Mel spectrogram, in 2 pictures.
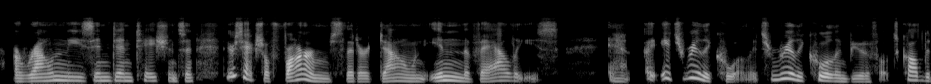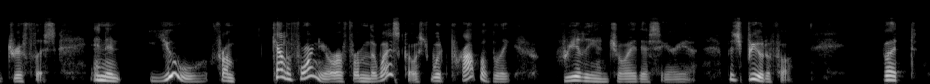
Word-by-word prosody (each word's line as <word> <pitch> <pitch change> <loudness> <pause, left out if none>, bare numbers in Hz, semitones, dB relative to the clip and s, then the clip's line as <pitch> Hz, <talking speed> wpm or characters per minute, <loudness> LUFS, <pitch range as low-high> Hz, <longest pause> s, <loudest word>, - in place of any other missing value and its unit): around 160 +7 +3
these 175 -3 -1
indentations, 175 0 -2
and 155 0 -2 0.3
there's 390 - +1
actual - - +1
farms 155 - +4
that 140 -1 -2
are 135 0 -1
down 145 -1 0
in 175 +2 +2
the 140 - -2
valleys, 165 +7 -4 0.5
and - - -7 0.2
i 430 - -2
it's 270 -5 -1
really 270 - +2
cool 125 -1 -6
It's - - -6
really 230 -3 +3
cool 175 -6 +3
and 140 -2 -4
beautiful. 130 -1 -7
It's - - -11
called 195 -3 +2
the 165 - -5
Driftless, 145 - -5 0.4
and 200 -2 +5
then, 160 -4 +3 0.3
you, 135 -4 +3
from 165 -4 -1 0.4
California 340 - +4
or 140 +1 +3
from 145 0 -3
the 135 - -1
West 465 - -1
Coast, - - -6
would 165 -1 -2
probably 130 -2 0 0.5
really 165 -4 +2
enjoy 130 0 -5
this 125 -1 -8
area. 115 +1 -12 0.3
It's 225 -2 -1
beautiful. 245 - +2 0.9
But 195 -1 +2
165 Hz, 150 wpm, -25 LUFS, 140-195 Hz, 0.9 s, and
